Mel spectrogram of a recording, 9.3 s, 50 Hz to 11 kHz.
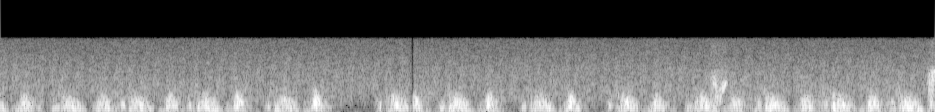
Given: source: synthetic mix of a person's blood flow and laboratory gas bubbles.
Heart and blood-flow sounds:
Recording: Doppler ultrasound of blood flow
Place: precordium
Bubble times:
7.09-7.28 s: bubbles
9.26-9.35 s: bubbles
From the record:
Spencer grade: 2 (many but less than half of the cardiac periods contain bubble signals, singularly or in groups)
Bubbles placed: anywhere in the cardiac cycle

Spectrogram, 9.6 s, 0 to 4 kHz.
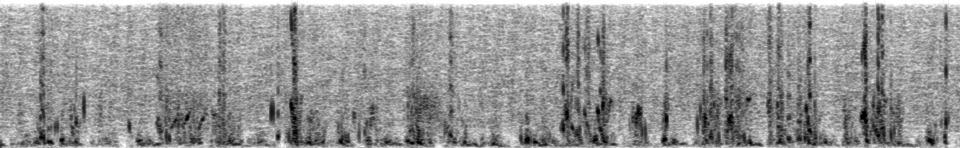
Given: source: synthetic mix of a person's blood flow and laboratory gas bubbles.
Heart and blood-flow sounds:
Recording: Doppler ultrasound of blood flow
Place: precordium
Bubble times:
0.30-0.60 s: bubbles
0.69-0.87 s: bubbles
1.27-1.33 s: bubbles
1.56-2.42 s: bubbles
2.68-3.27 s: bubbles
3.35-3.94 s: bubbles
4.03-4.67 s: bubbles
4.92-5.00 s: bubbles
5.17-5.54 s: bubbles
5.59-6.16 s: bubbles
6.28-6.49 s: bubbles
6.60-6.70 s: bubbles
6.93-7.54 s: bubbles
7.66-8.21 s: bubbles
8.42-9.04 s: bubbles
9.27-9.52 s: bubbles
From the record:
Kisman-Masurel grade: 242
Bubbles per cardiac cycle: several, 3 to 8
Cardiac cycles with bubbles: 100%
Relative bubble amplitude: moderate (0.250 to 0.450)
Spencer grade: 3 (all of the cardiac periods contain showers or single bubble signals, but not dominating or overriding the cardiac motion signals)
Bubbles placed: anywhere in the cardiac cycle

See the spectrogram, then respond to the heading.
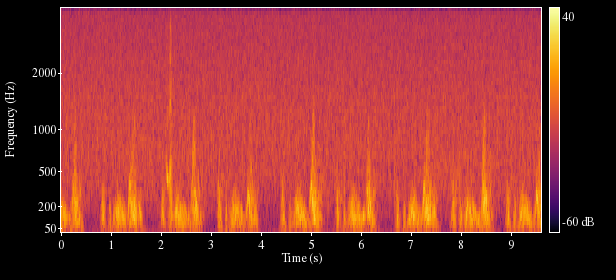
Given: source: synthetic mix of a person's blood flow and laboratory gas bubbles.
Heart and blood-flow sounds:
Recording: Doppler ultrasound of blood flow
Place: precordium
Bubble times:
2.09-2.28 s: bubbles
From the record:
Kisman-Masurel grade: 113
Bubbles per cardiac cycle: 1 to 2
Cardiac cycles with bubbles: 1 to 10%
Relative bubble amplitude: loud (0.450 to 0.775)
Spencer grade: 1 (occasional bubble signal discernible with the cardiac motion signal, with majority of cardiac periods free of bubbles)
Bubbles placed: only in the low amplitude regions of the cardiac cycle

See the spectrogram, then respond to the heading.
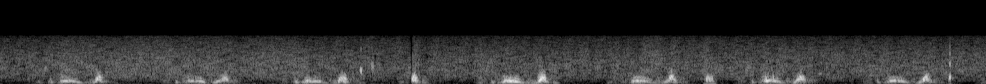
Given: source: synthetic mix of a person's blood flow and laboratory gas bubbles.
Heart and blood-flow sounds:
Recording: Doppler ultrasound of blood flow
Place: precordium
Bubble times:
3.58-3.65 s: bubbles
3.70-3.75 s: bubbles
7.03-7.17 s: bubbles
7.62-7.78 s: bubbles
9.46-9.54 s: bubbles
From the record:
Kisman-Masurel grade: 122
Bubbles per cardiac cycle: 1 to 2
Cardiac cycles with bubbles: 10 to 50%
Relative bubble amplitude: moderate (0.250 to 0.450)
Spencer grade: 2 (many but less than half of the cardiac periods contain bubble signals, singularly or in groups)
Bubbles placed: only in the low amplitude regions of the cardiac cycle

